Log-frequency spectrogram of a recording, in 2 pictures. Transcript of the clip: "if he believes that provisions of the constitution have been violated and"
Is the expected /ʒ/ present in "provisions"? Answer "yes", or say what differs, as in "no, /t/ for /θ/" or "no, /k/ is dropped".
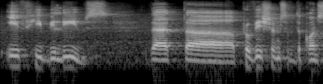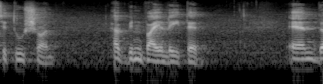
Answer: no, /ʃ/ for /ʒ/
